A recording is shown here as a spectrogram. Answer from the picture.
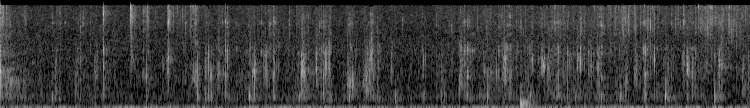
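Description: Close-miked mouth sounds of chewing chewy spicy cold noodles (naengmyeon): a steady run of small wet clicks and smacks, with a brief low hum about five seconds in.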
